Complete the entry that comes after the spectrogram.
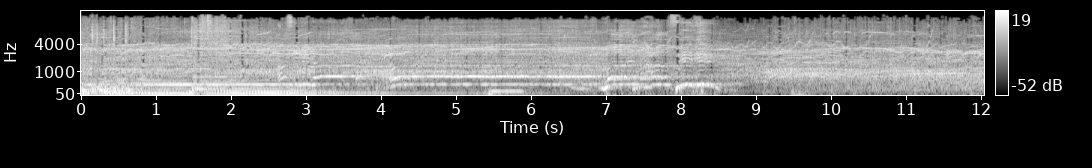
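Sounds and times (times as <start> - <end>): live band music: 0.0 - 4.0.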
